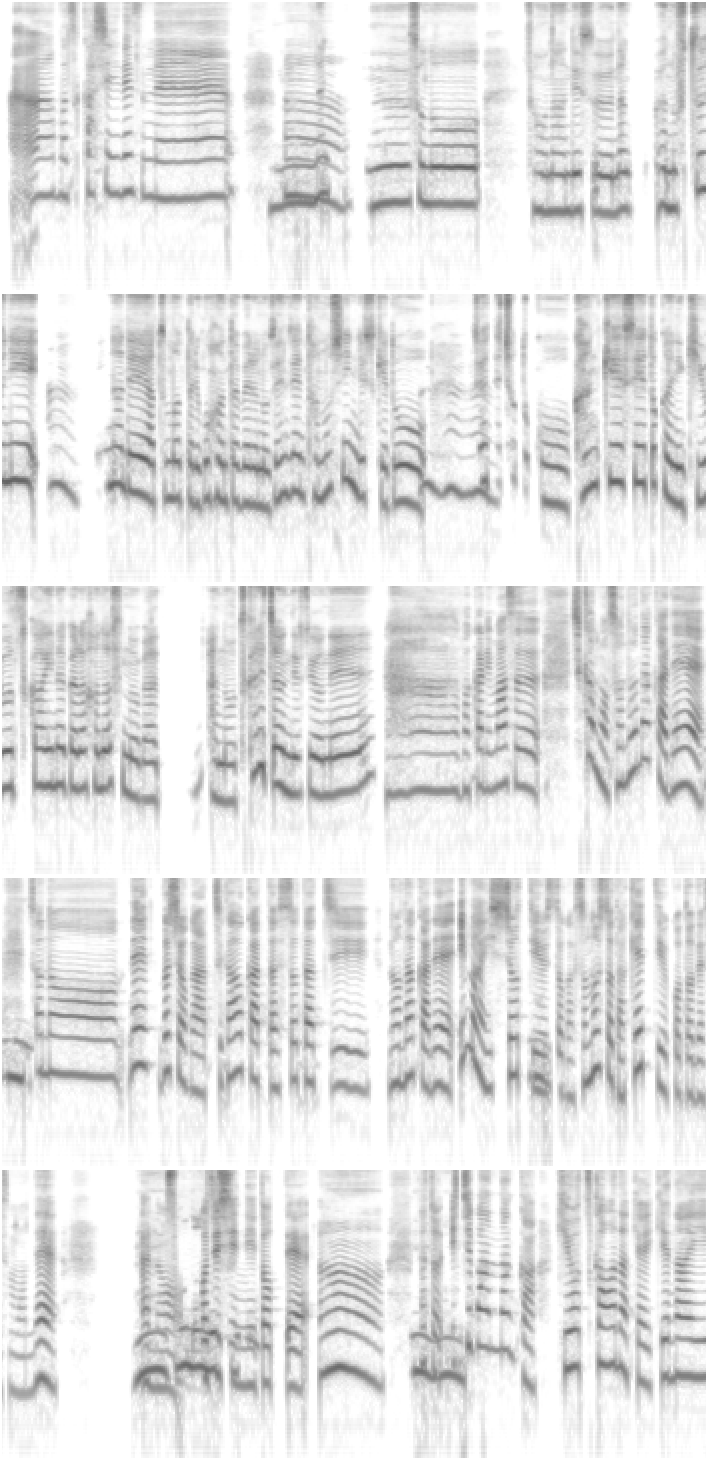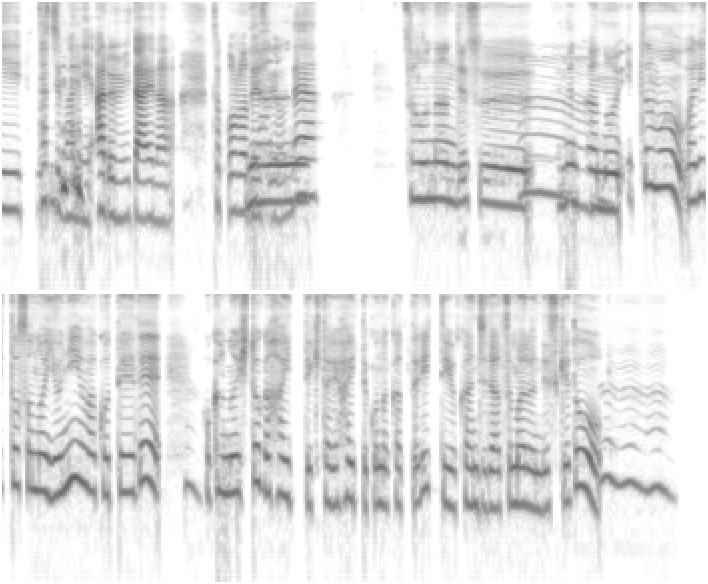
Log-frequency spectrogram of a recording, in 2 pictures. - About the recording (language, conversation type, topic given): Japanese, advice, 友人の付き合いで断れない飲み会の誘いを上手に断るにはどうすればよいですか？
- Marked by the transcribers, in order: laugh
